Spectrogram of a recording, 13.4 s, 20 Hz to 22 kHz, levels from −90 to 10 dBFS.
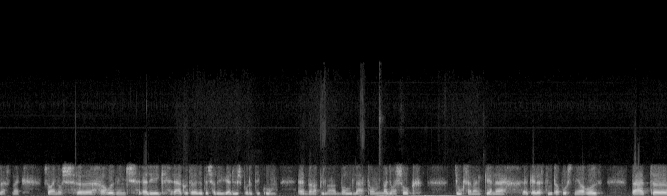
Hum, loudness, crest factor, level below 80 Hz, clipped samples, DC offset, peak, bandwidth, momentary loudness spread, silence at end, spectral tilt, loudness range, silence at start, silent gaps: none; -21 LUFS; 16 dB; -40 dBFS; under 0.1%; under 0.1%; -6 dBFS; 9.8 kHz; 12 LU; 0 s; -5 dB/octave; 4 LU; 0 s; none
